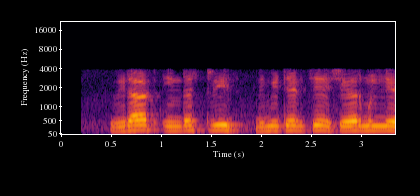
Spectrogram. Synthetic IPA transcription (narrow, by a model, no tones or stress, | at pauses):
ʋiɾat̪iɳɖəsʈɾiːd͡zlimiʈeɽt͡seɕeəɾmulje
